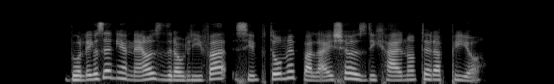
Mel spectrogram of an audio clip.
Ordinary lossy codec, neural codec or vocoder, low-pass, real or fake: none; codec, 16 kHz, 0.8 kbps, ZipCodec; 7.2 kHz; fake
